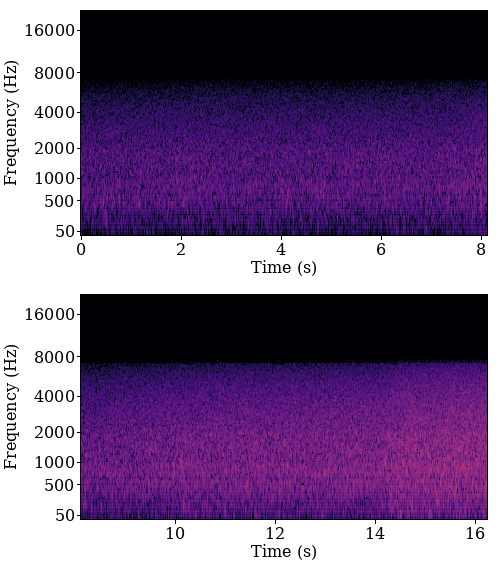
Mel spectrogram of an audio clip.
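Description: Wind rushes steadily past, growing louder.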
